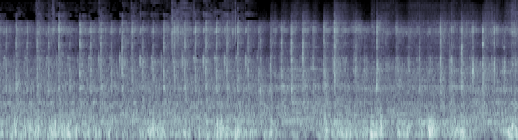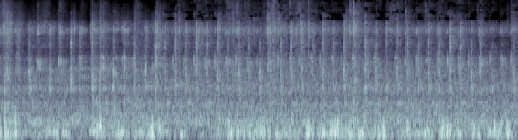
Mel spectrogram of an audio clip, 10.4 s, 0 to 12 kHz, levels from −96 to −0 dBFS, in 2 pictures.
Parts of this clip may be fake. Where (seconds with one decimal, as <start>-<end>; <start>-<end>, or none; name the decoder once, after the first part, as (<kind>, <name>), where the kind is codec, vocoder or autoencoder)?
2.6-6.8 (codec, SNAC)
